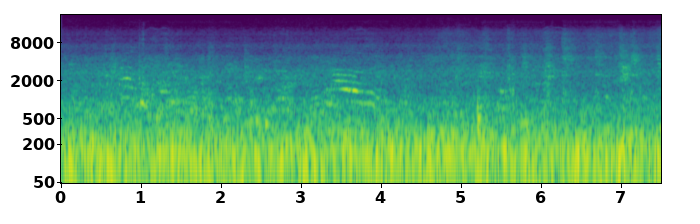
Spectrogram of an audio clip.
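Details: Hungry stray cat being fed in a village in Bangkok, Thailand, gives a short, faint rising-falling meow near the middle, nearly buried under a loud, constant low rumble like traffic, with a few softer mews around it.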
